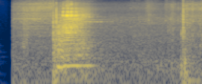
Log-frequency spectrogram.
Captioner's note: door creaks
